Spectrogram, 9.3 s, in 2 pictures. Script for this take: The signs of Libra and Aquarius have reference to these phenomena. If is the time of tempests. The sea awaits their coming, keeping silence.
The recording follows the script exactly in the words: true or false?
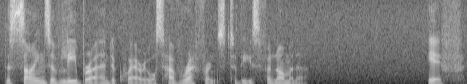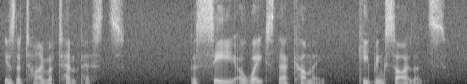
true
